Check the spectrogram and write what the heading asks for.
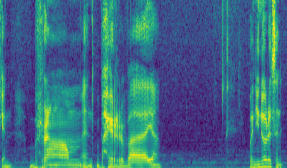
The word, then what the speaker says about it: Bhairavaya: For the R, if you want to master the trill, you curl your tongue back, like in Brahm and Bhairvaya.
